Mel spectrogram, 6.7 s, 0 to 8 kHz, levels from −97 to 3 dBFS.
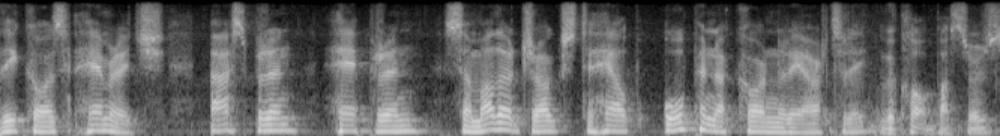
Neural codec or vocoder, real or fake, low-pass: none; real; 7.2 kHz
